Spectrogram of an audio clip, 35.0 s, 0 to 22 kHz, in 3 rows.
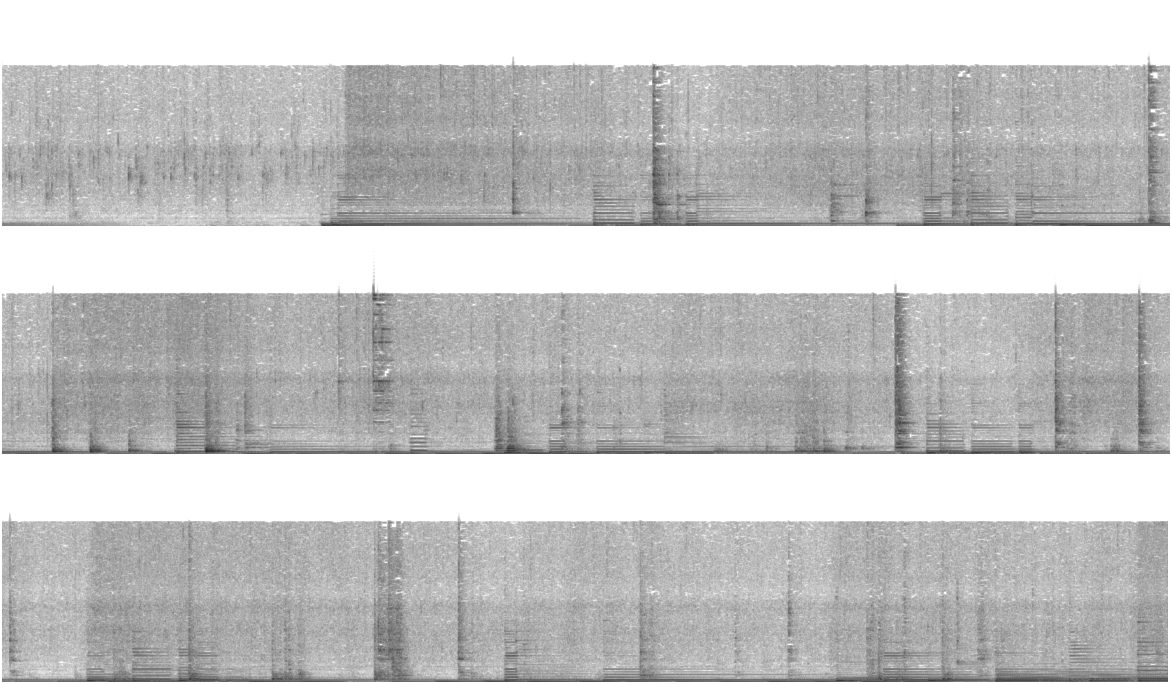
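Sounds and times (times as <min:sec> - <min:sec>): background music: 0:03.2 - 0:35.0.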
